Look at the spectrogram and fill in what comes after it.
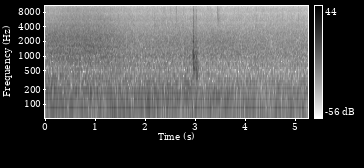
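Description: Steady thunderstorm rain falling on wet pavement, with a single sharp tap about three seconds in.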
